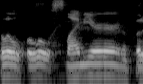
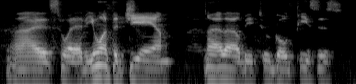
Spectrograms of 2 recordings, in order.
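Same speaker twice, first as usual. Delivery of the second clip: put-on voice of a very old man, lower; 4 semitones lower than usual. Voicing the jam seller answering a customer, eighty-year-old man voice. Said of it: "he speaks like an eighty year old man".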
